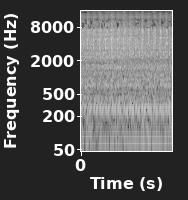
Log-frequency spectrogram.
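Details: Minneapolis Moline A4T tractor on a shakedown drive down the road. A rough, steady idle carries a fast, even ticking from an exhaust manifold leak on one side.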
